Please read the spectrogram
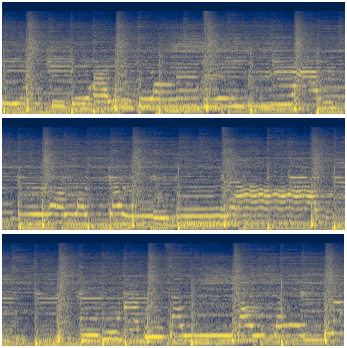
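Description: Live rock band playing an instrumental passage: an electric guitar plays a lead line with bent notes and a wavering held note about six seconds in, over bass and a drum kit.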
